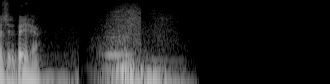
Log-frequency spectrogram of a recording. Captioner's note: air whooshing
